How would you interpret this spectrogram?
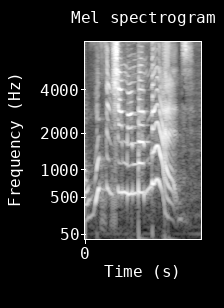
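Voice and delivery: put-on high, puzzled boy voice; wondering inner thought.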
